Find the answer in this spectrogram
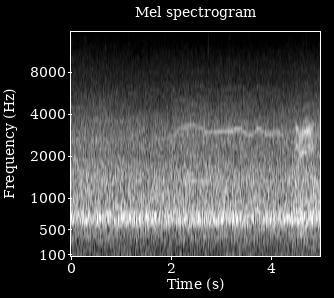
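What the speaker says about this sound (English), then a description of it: "This crowd trying to make life miserable for this offense." Steady stadium crowd roar from a college football video game, South Carolina playing at Oklahoma, a dense, continuous wash of noise with no breaks.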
